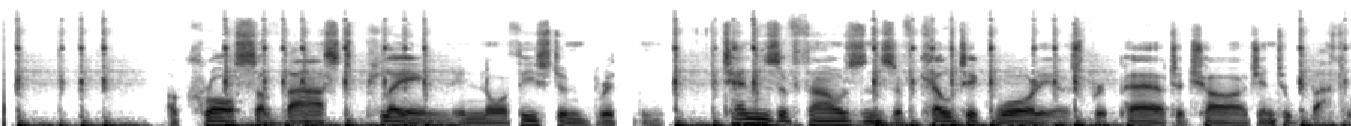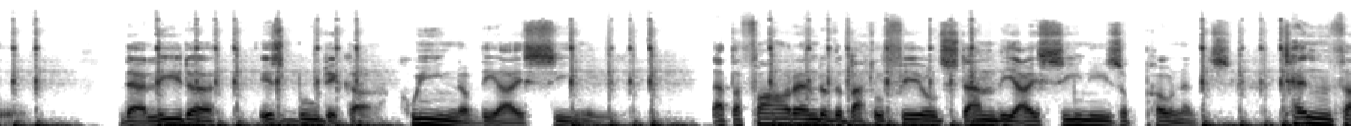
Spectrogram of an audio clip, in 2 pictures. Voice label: Men Narration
